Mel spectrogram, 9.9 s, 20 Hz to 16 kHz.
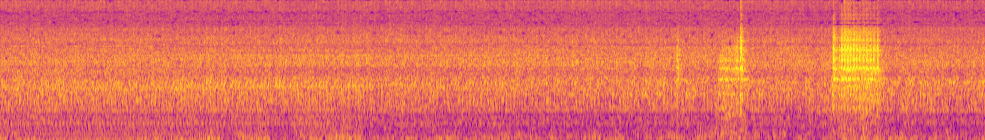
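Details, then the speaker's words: Honda Accord CU3 with the engine idling, steering turned at a standstill, recorded next to a wall. Two short dry creaks come from the front suspension. The owner believes a lower ball joint is the cause; the lower strut bushes are not yet replaced. "I will turn the steering wheel now and you'll hear the creaking sound that I'm talking"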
